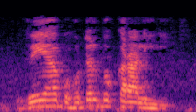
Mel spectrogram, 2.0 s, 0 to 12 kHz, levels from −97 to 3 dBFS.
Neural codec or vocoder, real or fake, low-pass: none; real; 7.2 kHz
